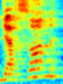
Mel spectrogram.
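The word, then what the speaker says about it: Garçonne: And Garçon is actually said Garçon. This one threw me off a little bit because obviously I speak French and the pronunciation would normally be Garçon, but there would not be the N-E on it, which really means male in French. But she added the N-E and made it more Spanish, and I was like, okay, work, girl.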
